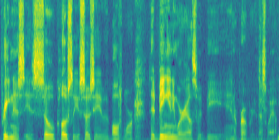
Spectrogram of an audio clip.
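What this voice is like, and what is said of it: East Texas twang. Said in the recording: “I'm actually a native of East Texas, so I still have my twang”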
